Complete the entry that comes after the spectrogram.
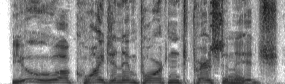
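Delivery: a lightly voiced, grand fox king. A narrator's reading. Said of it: "said the Fox King".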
